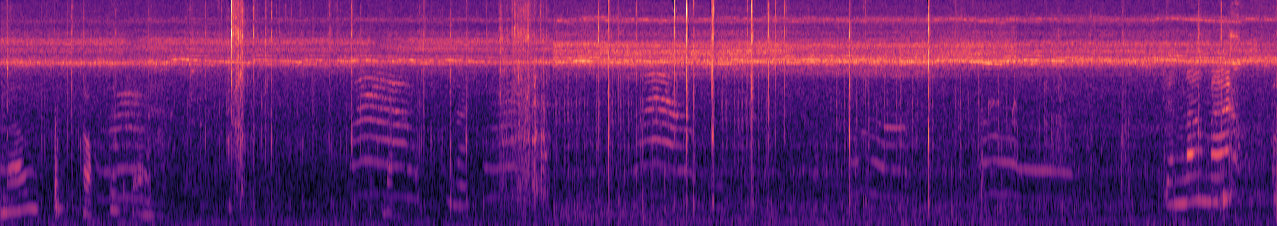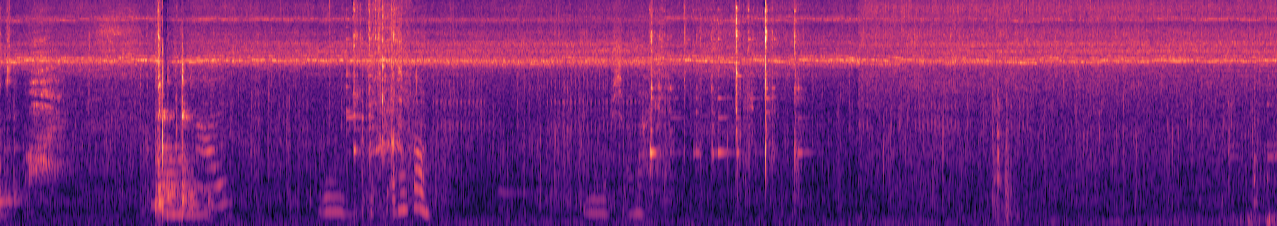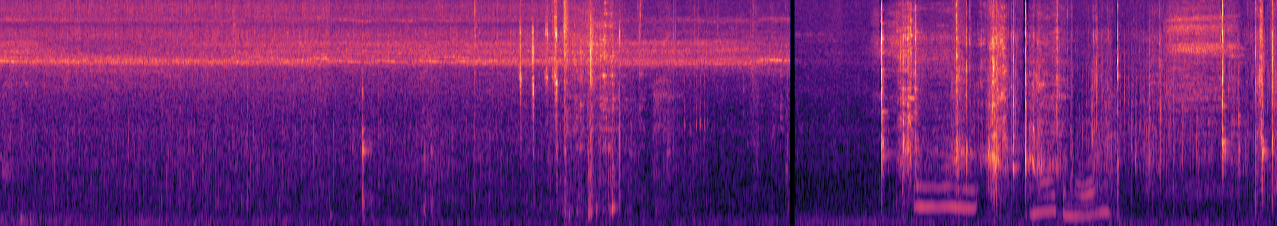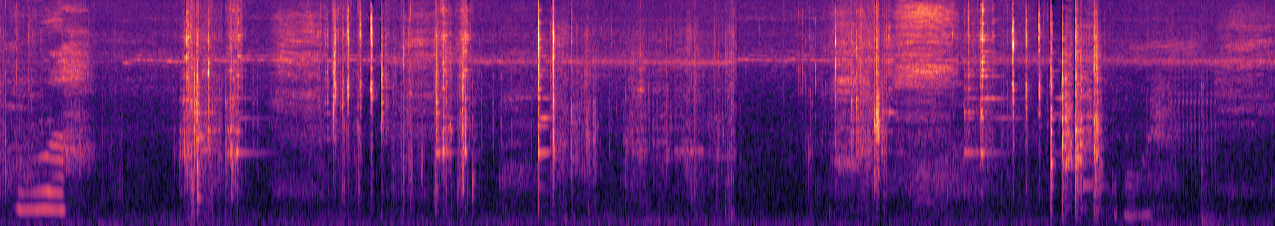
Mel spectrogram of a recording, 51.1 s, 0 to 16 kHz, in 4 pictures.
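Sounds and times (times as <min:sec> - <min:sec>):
high-pitched hiss: 0:00.0 - 0:51.0.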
